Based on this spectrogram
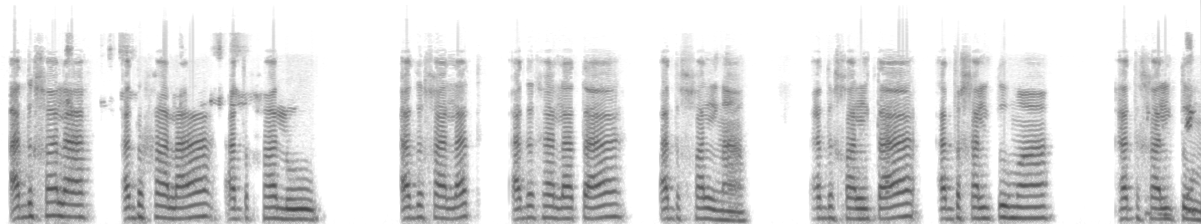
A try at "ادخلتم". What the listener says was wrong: یہ تا تو آپ کی مد اصلی میں چلی گئی. پھر سے واپس آئے, حاضر پہ آئے, حاضر پہ.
